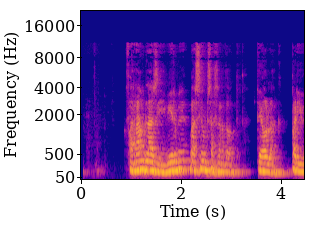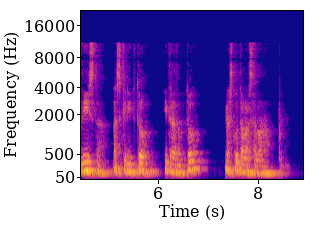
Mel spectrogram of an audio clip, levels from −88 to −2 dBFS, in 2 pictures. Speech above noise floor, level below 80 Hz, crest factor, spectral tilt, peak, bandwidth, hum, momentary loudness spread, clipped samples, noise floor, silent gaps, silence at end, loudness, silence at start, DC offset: 39 dB; -60 dBFS; 18 dB; -6.5 dB/octave; -4 dBFS; 11.5 kHz; none; 13 LU; under 0.1%; -60 dBFS; none; 0.4 s; -22 LUFS; 0.9 s; under 0.1%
